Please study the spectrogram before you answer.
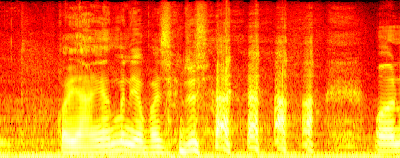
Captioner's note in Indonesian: tertawa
